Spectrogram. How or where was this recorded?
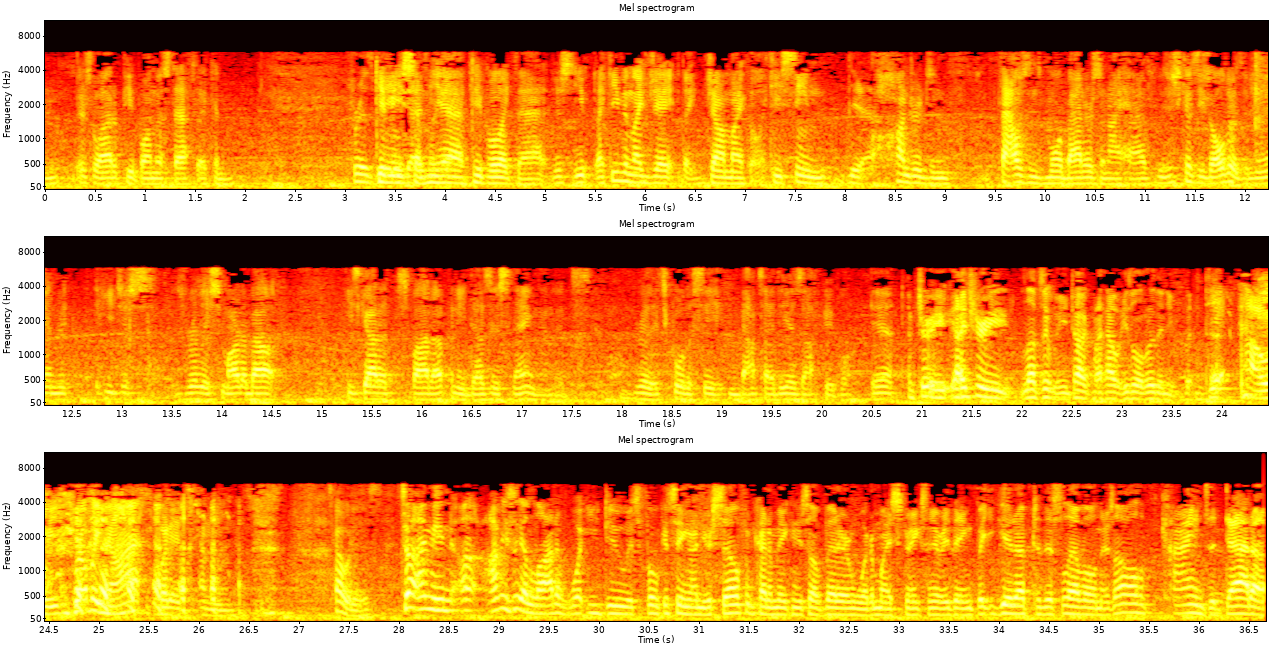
busy venue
